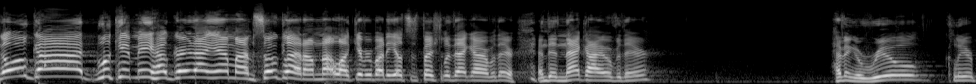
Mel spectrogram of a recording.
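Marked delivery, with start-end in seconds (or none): 0.0-5.2 high, loud, boastful prayer; prideful Pharisee. Acted. Pharisee boasting to God how great he is, prideful. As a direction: crow to God about yourself, starting high and easing down. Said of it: "the Pharisee in pride saying".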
